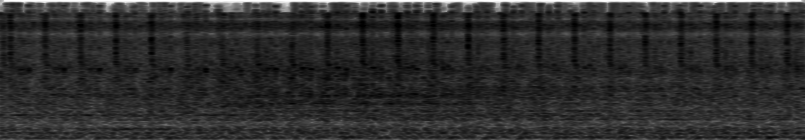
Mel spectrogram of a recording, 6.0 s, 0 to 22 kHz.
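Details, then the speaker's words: 1934 Ford Model BB flathead V8 truck, 89 years old, just after an electric priming fuel pump was added (engine-top mechanical pump keeps it running): even, steady idle with light regular ticking, no misses or knocks. Running smoothly. "there you go all hooked up and running sweet"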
